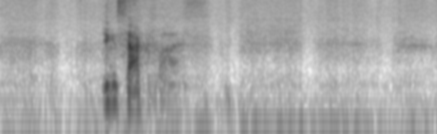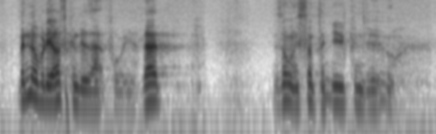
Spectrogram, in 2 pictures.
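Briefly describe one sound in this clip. A middle-aged man speaks with animation through a microphone in a large room.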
